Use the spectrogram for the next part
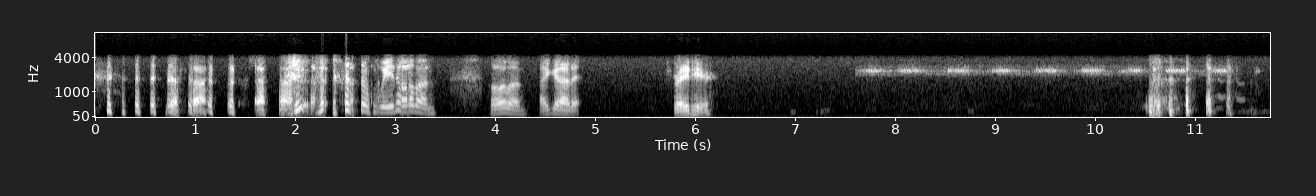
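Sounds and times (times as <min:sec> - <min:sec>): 
laughter: 0:00.0 - 0:03.2, 0:10.5 - 0:11.7
speech: 0:00.1 - 0:05.0, 0:05.8 - 0:06.3
cricket chirping: 0:07.0 - 0:11.7
loud coughs: 0:10.5 - 0:11.6.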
